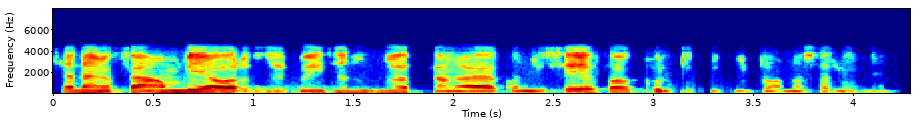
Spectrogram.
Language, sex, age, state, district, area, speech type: Tamil, male, 45-60, Tamil Nadu, Sivaganga, urban, conversation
